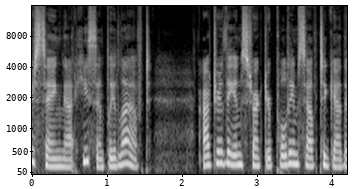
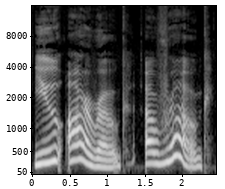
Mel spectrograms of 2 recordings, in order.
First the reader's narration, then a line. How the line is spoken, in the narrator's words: said, laughing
